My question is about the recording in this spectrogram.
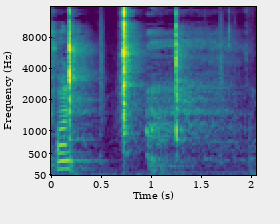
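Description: A mains plug being pulled out of a plug-in digital thermostat socket: two sharp clicks about half a second apart, then a fainter tick.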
